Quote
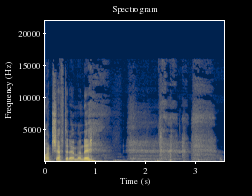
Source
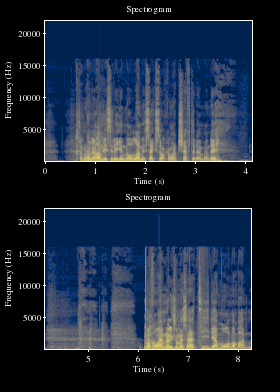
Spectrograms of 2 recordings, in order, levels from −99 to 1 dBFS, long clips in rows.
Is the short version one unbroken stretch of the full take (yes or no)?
yes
